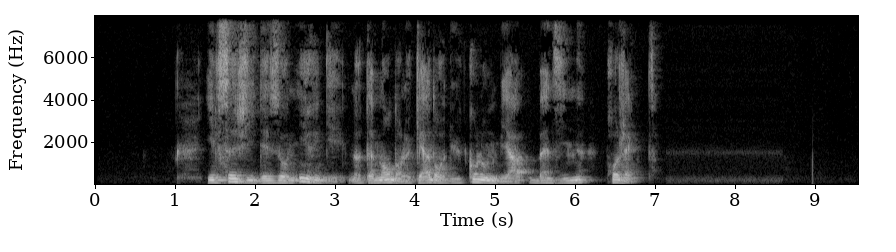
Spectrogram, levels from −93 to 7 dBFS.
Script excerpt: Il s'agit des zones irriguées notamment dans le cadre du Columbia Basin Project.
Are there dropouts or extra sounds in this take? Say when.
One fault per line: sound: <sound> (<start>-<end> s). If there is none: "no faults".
no faults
